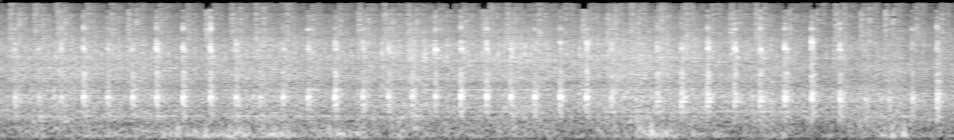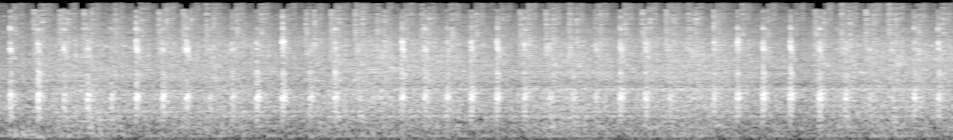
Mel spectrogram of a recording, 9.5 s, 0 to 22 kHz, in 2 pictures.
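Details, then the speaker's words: 2006 Chevy Impala 3.5 V6 flex fuel, codes P0301 and IAC, reduced engine power, traction service light, stalls even while driving, burning smell; cam sensor and cam magnet already replaced: fast, uneven tick about four per second over a lumpy rough idle, cause unknown. "It's a rough item. You see it? It's like, it smells like something burned or something burning right."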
